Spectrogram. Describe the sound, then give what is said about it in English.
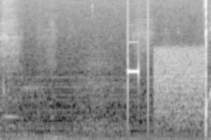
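A short, thin electronic beep on a telephone line as a guest caller joins a broadcast interview by phone, followed by a burst of hissy line noise and a couple of sharp clicks, fairly quiet and with no talking. “I heard a little beep, so I knew you had chimed in.”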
